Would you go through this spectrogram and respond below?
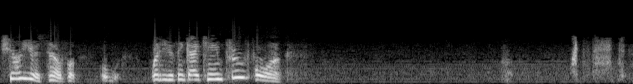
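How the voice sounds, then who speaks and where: An American actor playing a proud young scientist, shaken and bewildered, with intense, halting delivery in a radio drama. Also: male voice, high-pitched, big pitch swings, narrow, tinny audio. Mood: agitated. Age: young adult. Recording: noisy, band-limited old radio broadcast.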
